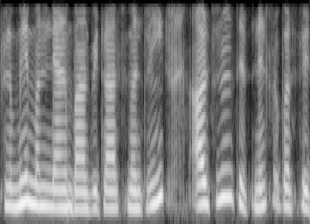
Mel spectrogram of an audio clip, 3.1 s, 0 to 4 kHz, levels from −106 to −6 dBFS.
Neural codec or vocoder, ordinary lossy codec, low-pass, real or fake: autoencoder, 44.1 kHz, a latent of 192 numbers a frame, MeloTTS; none; 3.6 kHz; fake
